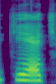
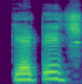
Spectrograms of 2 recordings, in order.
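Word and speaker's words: catch: अगर टी के साथ सीएच होगा तो टी हमेशा साइलेंट रहेगा। जैसे कैच में आप देख रहे हैं टी सी एच साथ में है तो टी को नहीं पढ़ रहे इसे क्या पढ़ रहे हैं कैच कैटेज नहीं पढ़ रहे हैं तो कैच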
